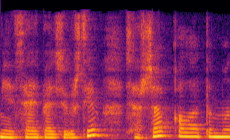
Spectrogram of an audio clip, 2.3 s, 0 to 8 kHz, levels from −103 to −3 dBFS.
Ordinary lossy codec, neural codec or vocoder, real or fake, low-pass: AAC, 48 kbps; none; real; 7.2 kHz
